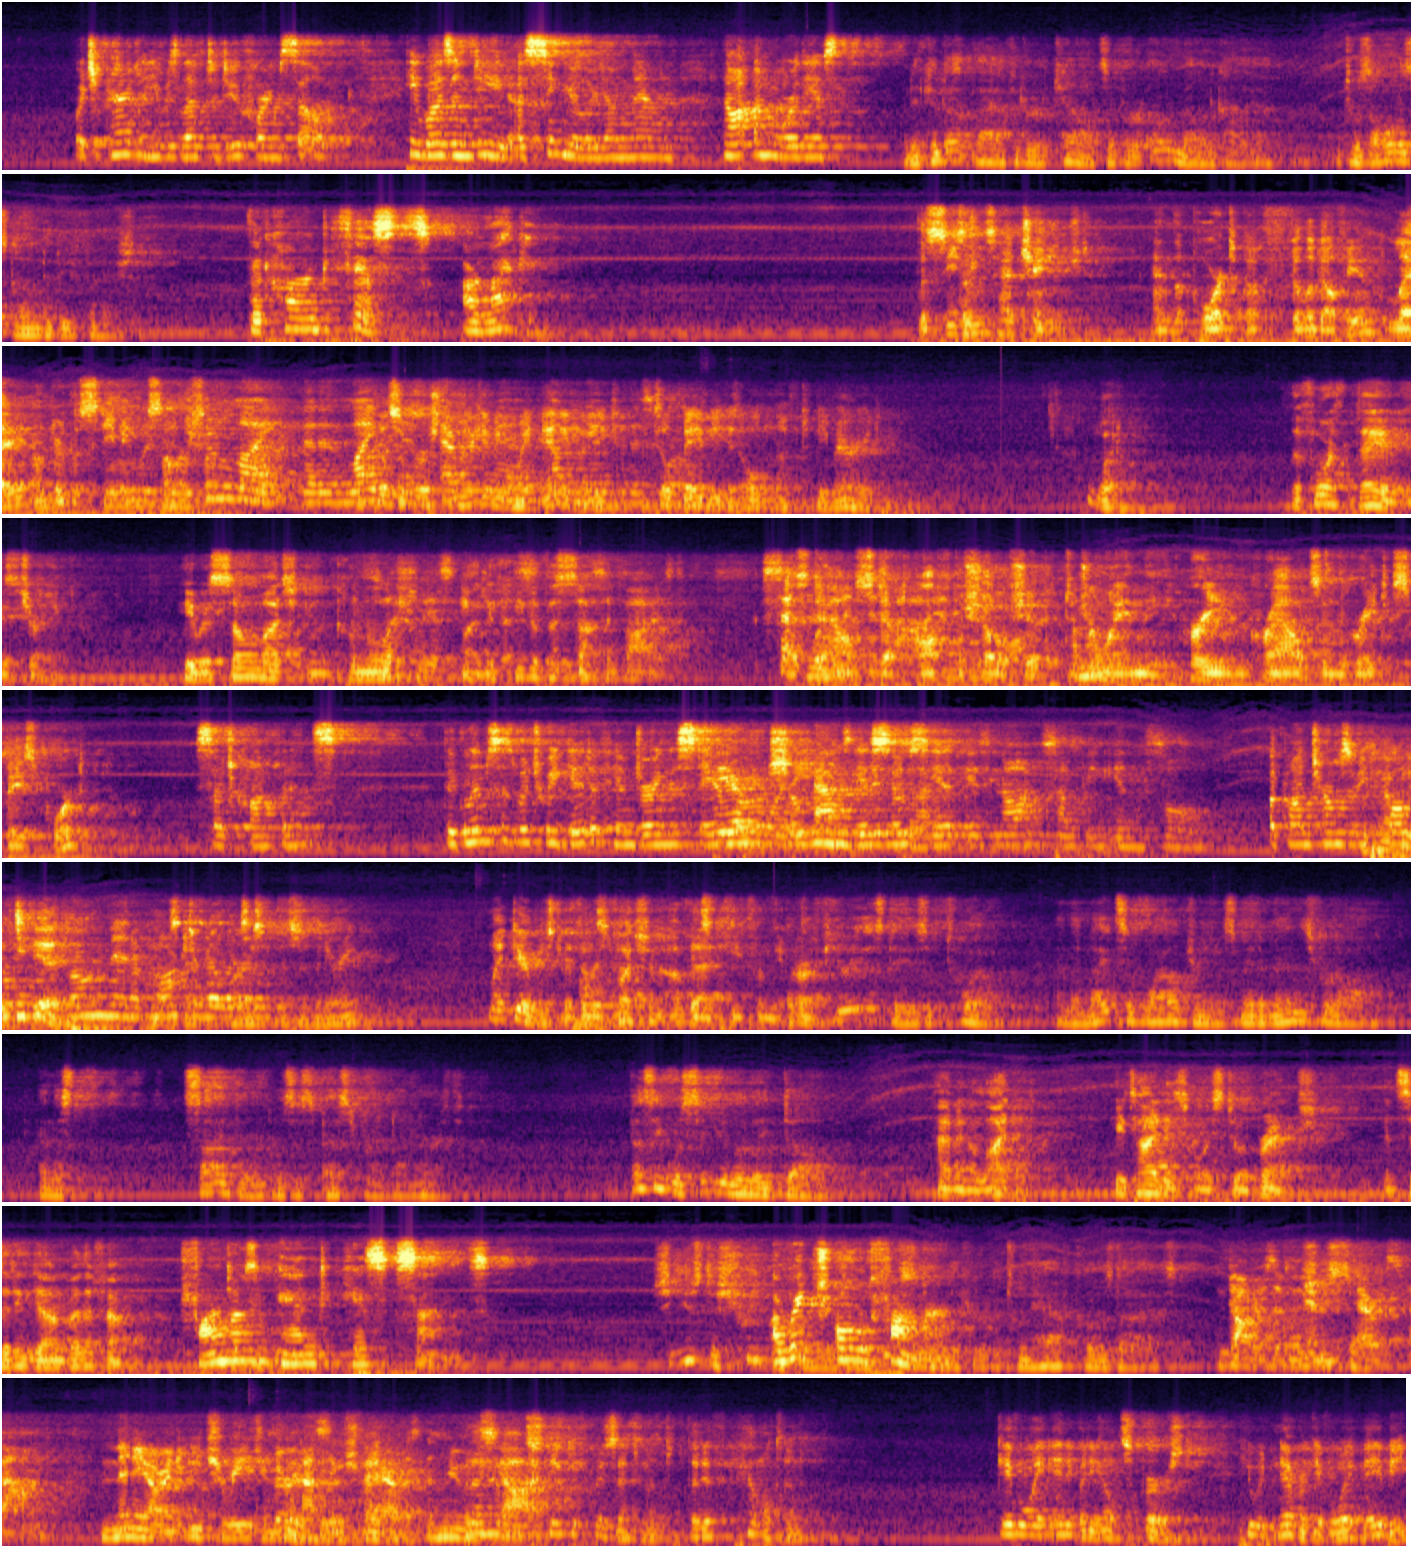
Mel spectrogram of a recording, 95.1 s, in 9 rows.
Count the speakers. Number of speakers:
8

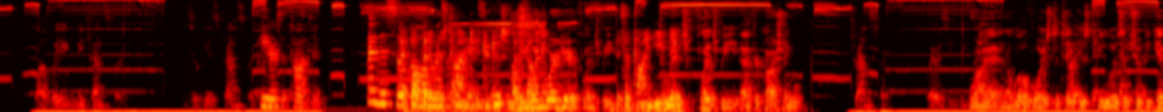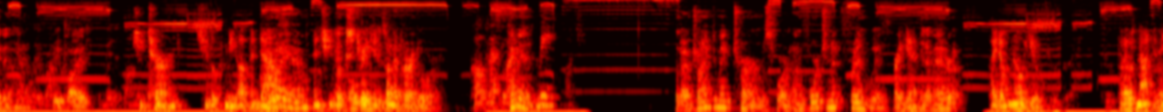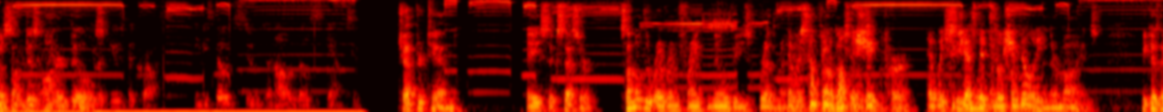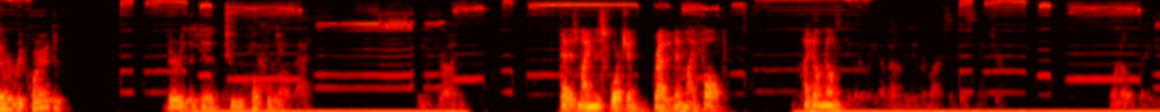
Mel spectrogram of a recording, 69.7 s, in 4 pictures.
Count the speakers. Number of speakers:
4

